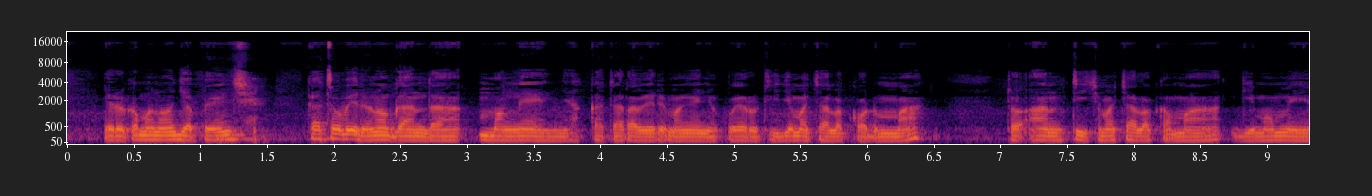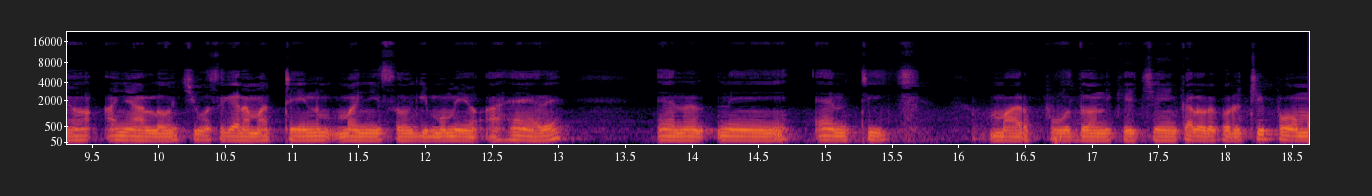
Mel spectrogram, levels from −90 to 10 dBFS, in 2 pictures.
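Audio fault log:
12.61–16.54 s, channel delay (comb filtering): one side runs a fraction of a millisecond late, around 0.15 ms. Summed to mono, the shared sound cancels at evenly spaced frequencies starting near 3 kHz, so the speech takes on a hollow or phasey colour with fixed notches.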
